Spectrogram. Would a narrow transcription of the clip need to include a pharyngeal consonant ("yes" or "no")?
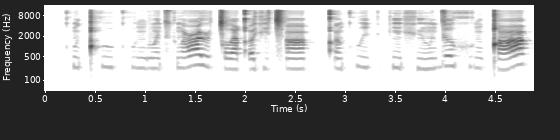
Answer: yes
